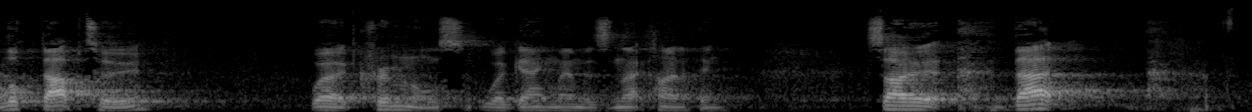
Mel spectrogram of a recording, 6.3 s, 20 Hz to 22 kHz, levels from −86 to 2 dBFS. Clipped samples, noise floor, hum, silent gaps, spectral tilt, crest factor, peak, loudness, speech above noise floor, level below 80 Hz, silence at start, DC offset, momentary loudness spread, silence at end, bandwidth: under 0.1%; -69 dBFS; none; none; -3.5 dB/octave; 22 dB; -20 dBFS; -41 LUFS; 28 dB; -84 dBFS; 0 s; under 0.1%; 19 LU; 0.1 s; 17 kHz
